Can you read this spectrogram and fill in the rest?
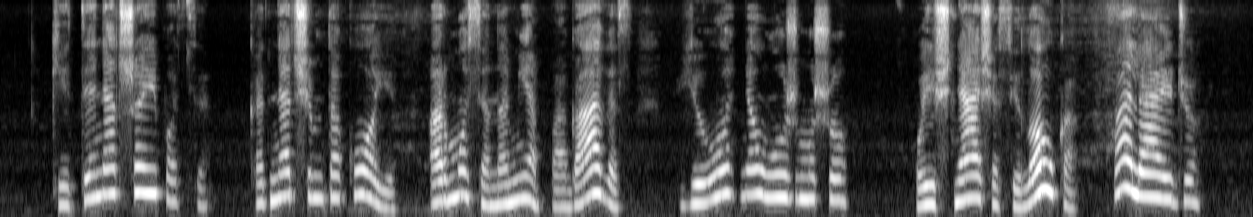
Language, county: Lithuanian, Klaipėda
